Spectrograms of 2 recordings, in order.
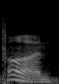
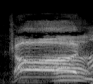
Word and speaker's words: Cannes: but the feedback that's coming back from this movie was just recently shown at Cannes or Cannes, however you pronounce. Cons. Can seems wrong, but I keep getting corrected.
